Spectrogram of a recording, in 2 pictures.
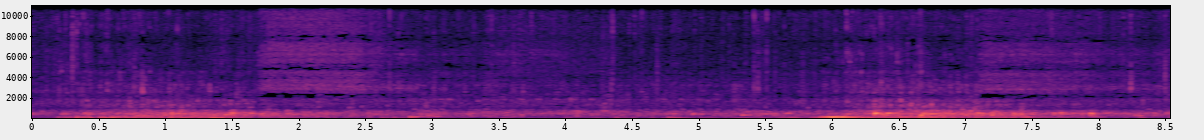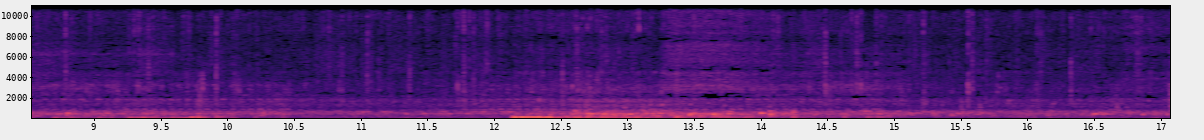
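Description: Scuba regulator breathing underwater: bubbles rush out on each exhalation, and a fainter hiss follows on the inhalation, about one breath every six seconds.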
